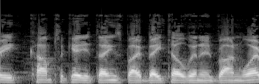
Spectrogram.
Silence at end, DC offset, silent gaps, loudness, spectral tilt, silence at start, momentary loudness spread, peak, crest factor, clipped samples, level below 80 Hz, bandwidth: 0 s; under 0.1%; none; -12 LUFS; -6.5 dB/octave; 0 s; 4 LU; 0 dBFS; 12 dB; under 0.1%; -46 dBFS; 11.5 kHz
